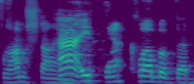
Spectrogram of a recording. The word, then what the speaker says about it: Rammstein: I think the first sponsor, they would get upset if we don't pronounce the name right. It's Rammstein, the fan club of the band Rammstein.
